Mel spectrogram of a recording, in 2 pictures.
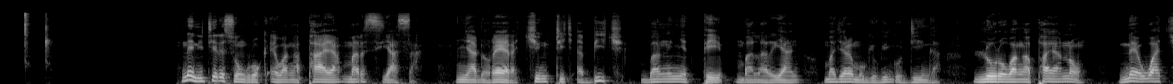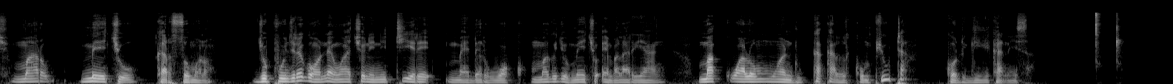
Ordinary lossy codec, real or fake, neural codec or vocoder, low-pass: none; real; none; none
